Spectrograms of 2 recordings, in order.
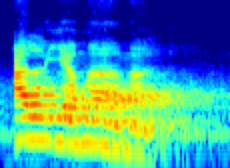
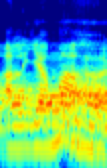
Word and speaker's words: al-Yamamah: Perang itulah yang kita sebut dengan perang al-yamamah. Perang alyamamah. Ini kalau bacanya dari jauh ngantuk-ngantuk dikit salah baca. Itu perang Alyamaha nanti ya.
